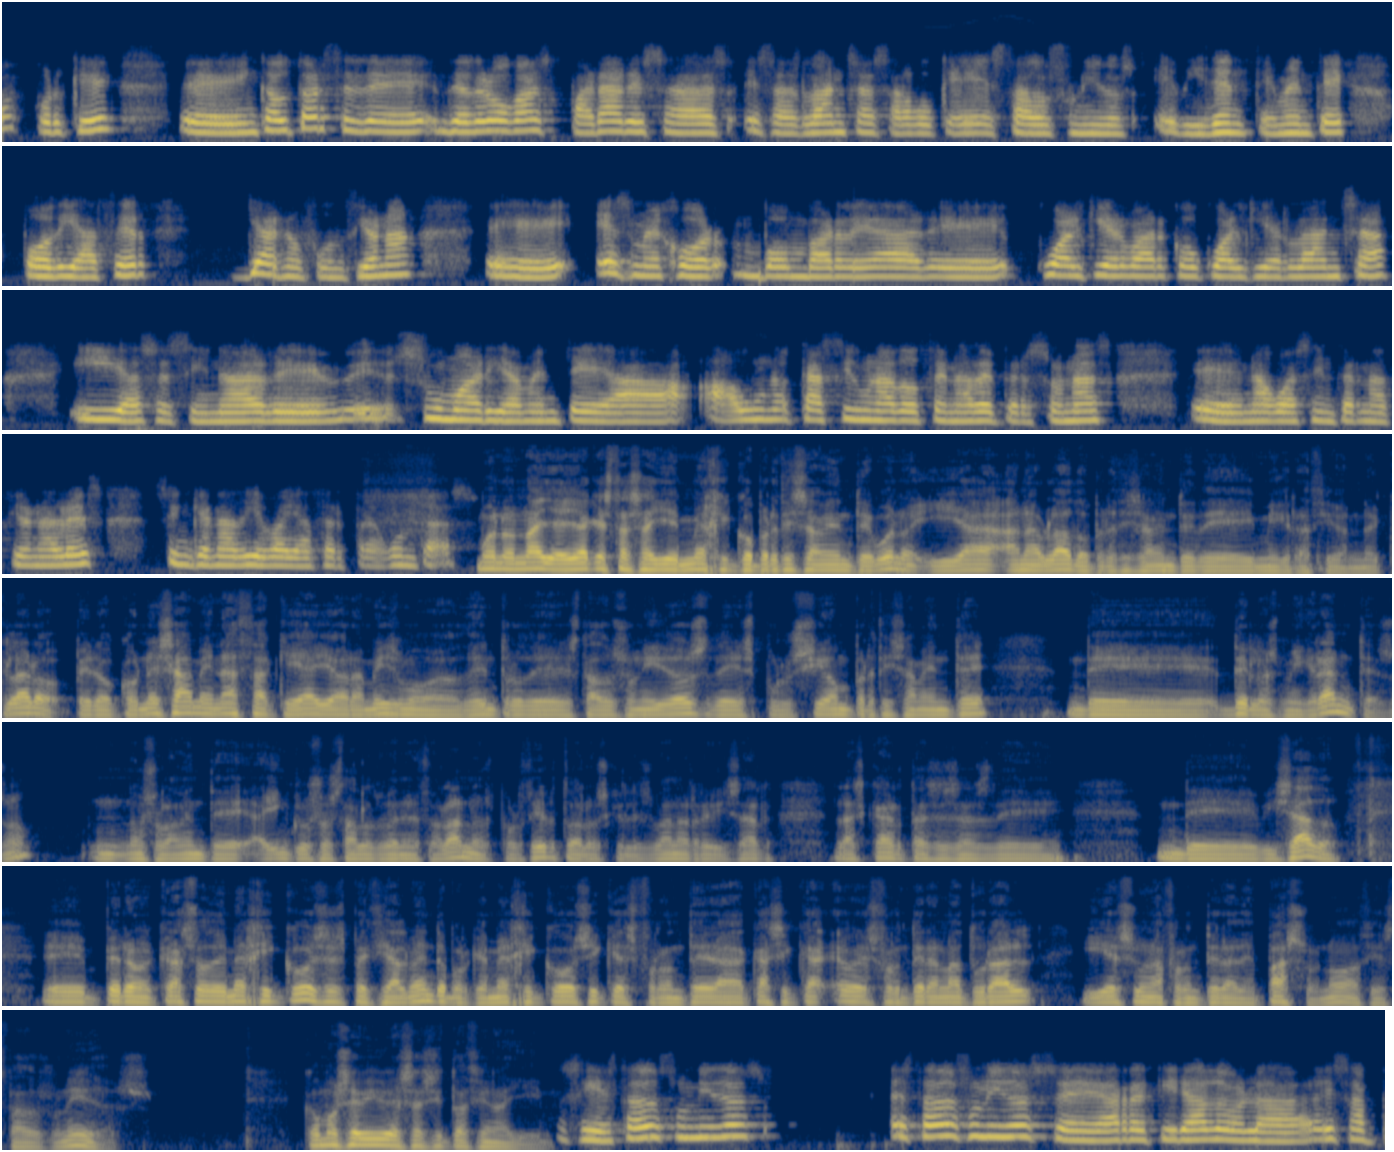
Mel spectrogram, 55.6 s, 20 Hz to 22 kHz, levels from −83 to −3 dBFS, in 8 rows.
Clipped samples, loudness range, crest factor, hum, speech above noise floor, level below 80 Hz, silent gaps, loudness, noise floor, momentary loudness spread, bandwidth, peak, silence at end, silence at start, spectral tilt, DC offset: under 0.1%; 10 LU; 18 dB; none; 37 dB; -54 dBFS; none; -23 LUFS; -60 dBFS; 14 LU; 15 kHz; -4 dBFS; 0.05 s; 0 s; -7 dB/octave; under 0.1%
